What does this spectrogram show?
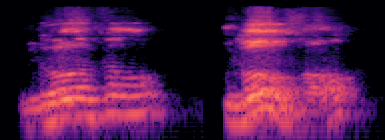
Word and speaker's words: Louisville: I attended the American Association of Community Colleges Conference in Louisville, Kentucky, to say it correctly.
